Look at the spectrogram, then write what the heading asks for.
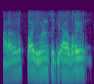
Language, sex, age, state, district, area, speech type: Malayalam, male, 30-45, Kerala, Thiruvananthapuram, urban, conversation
